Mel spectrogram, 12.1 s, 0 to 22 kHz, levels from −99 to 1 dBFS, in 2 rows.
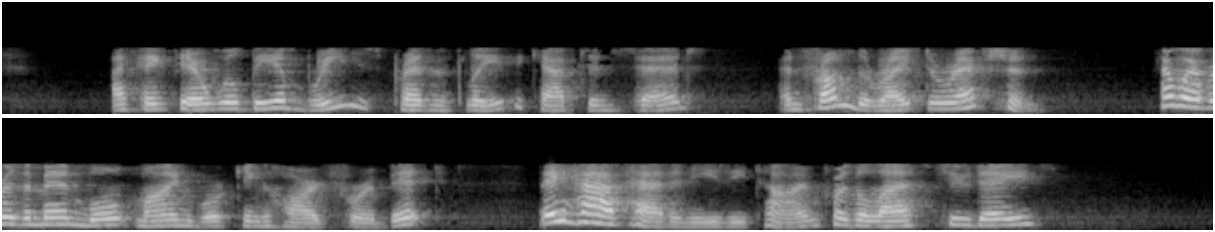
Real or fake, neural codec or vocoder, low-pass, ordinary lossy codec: real; none; 7.2 kHz; AAC, 16 kbps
